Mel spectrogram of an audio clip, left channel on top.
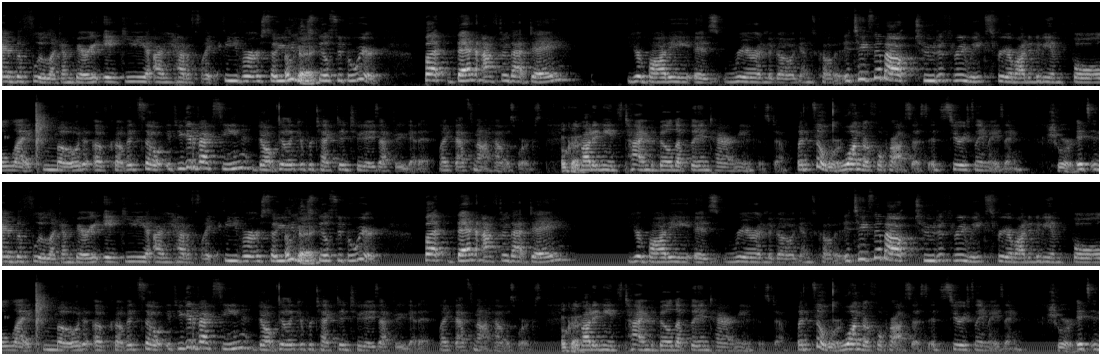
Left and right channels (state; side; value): noise; right; hum, 20 dB below the sound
